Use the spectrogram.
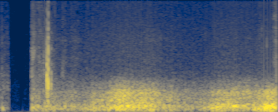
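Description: Low rolling thunder rumbles steadily through a storm, building after a brief pause and swelling louder toward the end, with no voices present.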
